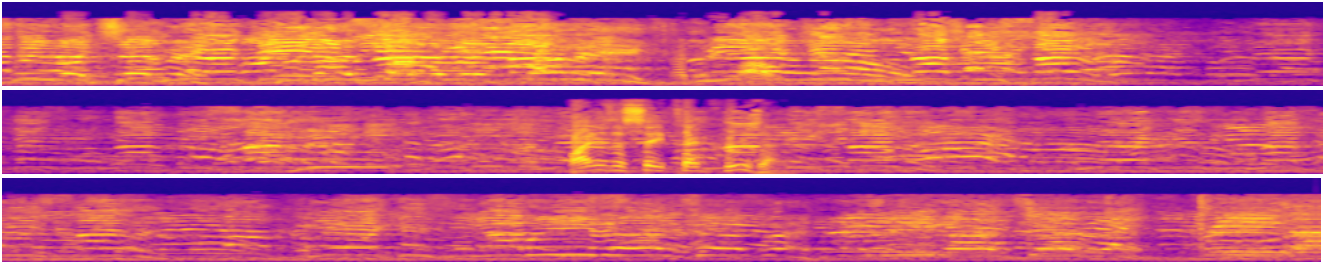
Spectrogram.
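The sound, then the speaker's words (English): A crowd screams and shouts in a dense, overlapping din, loudest for the first few seconds and then settling into steady, slightly softer babble, with a single voice speaking over it. “Apparently, it's just a bunch of screaming.”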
